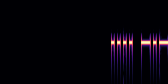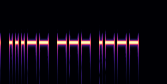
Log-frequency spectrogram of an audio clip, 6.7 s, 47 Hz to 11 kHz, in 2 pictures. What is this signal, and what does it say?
Morse code, heard as a keyed tone, about 20 wpm, 700 Hz. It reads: HK3OJ
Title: DXCC-100 Call Signs - 5 Characters - 20wpm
